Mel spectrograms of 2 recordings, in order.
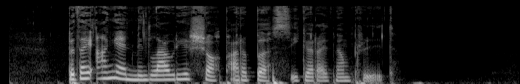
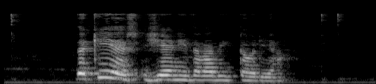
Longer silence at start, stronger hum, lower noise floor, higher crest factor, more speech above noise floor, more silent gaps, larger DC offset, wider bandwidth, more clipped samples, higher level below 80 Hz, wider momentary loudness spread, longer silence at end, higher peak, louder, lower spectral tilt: about the same, 0.7 s vs 0.75 s; neither; first, -64 dBFS vs -56 dBFS; about the same, 20 dB vs 20 dB; first, 42 dB vs 33 dB; neither; neither; first, 16.5 kHz vs 11.5 kHz; neither; first, -36 dBFS vs -58 dBFS; first, 13 LU vs 10 LU; about the same, 0.95 s vs 0.95 s; about the same, -4 dBFS vs -4 dBFS; about the same, -22 LUFS vs -22 LUFS; about the same, -4.5 dB/octave vs -5 dB/octave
